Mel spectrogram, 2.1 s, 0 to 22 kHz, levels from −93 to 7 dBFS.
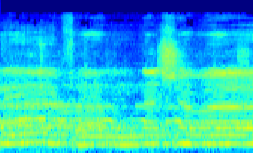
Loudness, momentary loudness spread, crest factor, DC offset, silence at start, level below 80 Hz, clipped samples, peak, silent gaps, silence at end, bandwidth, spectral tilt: -33 LUFS; 6 LU; 14 dB; under 0.1%; 0 s; -68 dBFS; under 0.1%; -20 dBFS; none; 0 s; 16 kHz; -2.5 dB/octave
